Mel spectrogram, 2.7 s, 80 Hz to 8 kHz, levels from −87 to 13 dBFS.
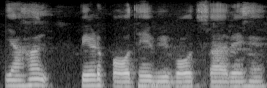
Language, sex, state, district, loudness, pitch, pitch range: Hindi, male, Arunachal Pradesh, Lower Dibang Valley, -16 LUFS, 125 Hz, 120-140 Hz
